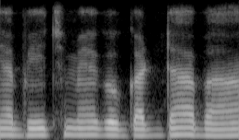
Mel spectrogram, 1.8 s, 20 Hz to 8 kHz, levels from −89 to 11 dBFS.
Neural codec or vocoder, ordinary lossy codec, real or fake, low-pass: codec, 16 kHz in and 24 kHz out, 1 kbps, XY-Tokenizer; Opus, 24 kbps; fake; 7.2 kHz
